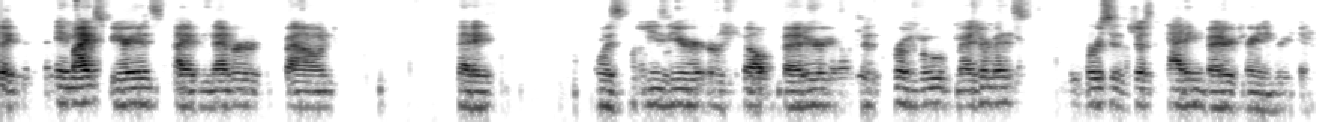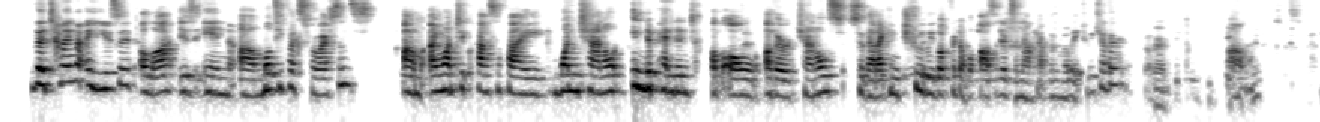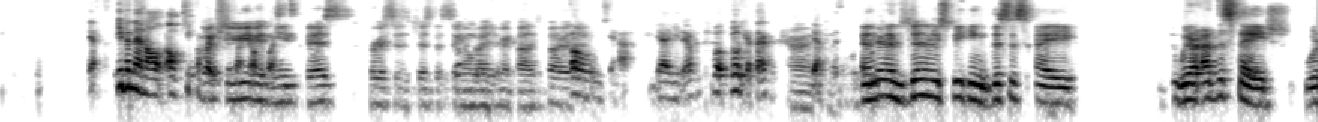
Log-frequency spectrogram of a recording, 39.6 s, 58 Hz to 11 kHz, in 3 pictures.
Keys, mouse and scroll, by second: 35.9 click, 36.3-37.4 typing.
